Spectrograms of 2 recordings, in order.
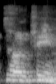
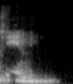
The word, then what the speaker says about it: Chongqing: Estás en Sí, Shanghái y sí, en y en Chongqing. Chongqing. No sé si lo Sí, y pronuncio en bien. Chongqing.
